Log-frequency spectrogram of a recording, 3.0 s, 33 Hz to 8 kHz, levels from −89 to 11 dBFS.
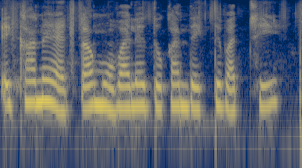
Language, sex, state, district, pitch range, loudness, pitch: Bengali, female, West Bengal, Alipurduar, 240-260 Hz, -14 LUFS, 250 Hz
